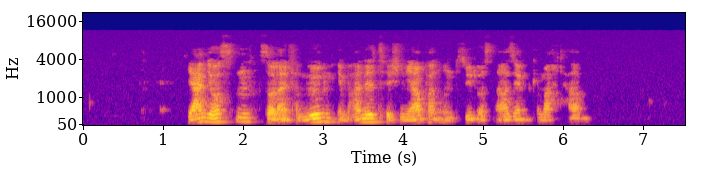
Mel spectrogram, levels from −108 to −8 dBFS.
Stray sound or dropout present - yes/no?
no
